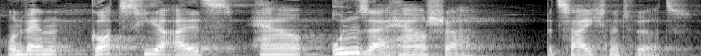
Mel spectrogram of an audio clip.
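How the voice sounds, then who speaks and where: A man preaching a sermon as pastor, in a slow, measured delivery with emphatic pauses. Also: a little high, big pitch swings. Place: church. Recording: long church reverb.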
